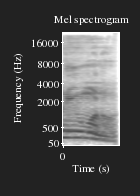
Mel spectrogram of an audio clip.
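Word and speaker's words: pneumono: Lung হলো নিউমোনো, পি উচ্চারণ হবে না, পালমোনারি।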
